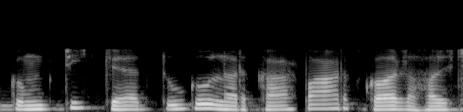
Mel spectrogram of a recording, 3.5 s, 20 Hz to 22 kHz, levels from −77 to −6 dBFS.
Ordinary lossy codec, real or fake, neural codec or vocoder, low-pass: none; fake; codec, 16 kHz, 4 kbps, X-Codec, HuBERT features, trained on LibriSpeech; 3.6 kHz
